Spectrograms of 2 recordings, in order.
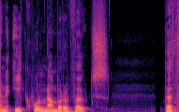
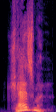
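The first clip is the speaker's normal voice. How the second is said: surprised exclamation; 10 semitones higher than usual. Acted. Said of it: "Leaf exclaimed".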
